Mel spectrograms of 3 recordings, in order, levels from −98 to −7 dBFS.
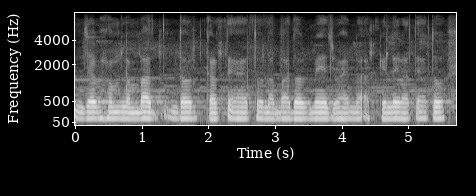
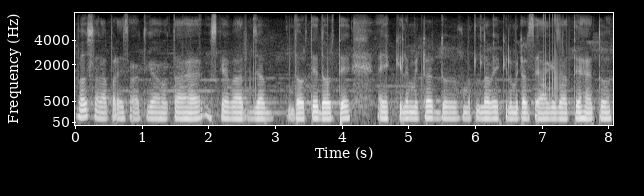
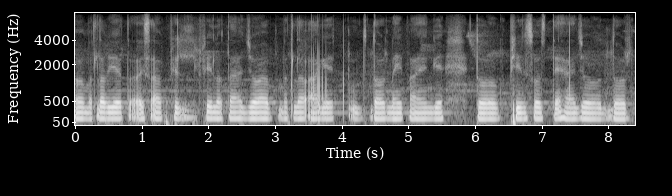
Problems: constant background noise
